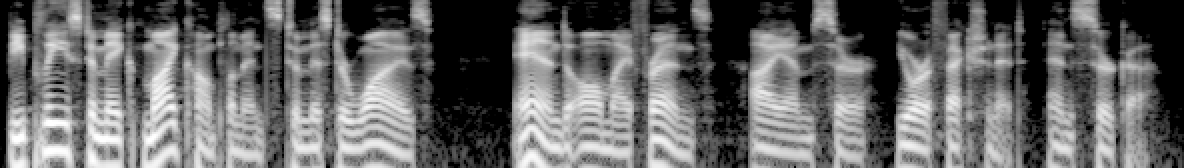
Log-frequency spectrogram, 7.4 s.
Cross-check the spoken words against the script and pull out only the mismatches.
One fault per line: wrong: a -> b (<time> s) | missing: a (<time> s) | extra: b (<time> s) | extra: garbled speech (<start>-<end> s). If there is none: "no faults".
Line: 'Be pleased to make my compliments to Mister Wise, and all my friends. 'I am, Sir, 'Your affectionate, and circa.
no faults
